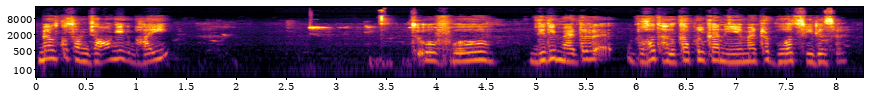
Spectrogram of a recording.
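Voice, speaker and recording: A woman's voice: medium pitch, fairly even intonation, measured pace, long pauses, a bit bright. A woman chatting casually and gossipily on a phone call, insistent and often repeating her phrases. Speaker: caller on a leaked phone conversation. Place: private phone call, recorded.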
